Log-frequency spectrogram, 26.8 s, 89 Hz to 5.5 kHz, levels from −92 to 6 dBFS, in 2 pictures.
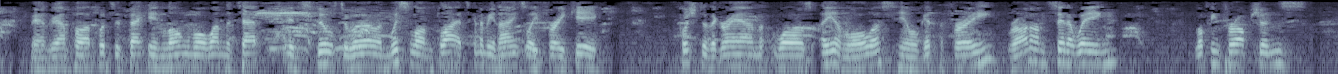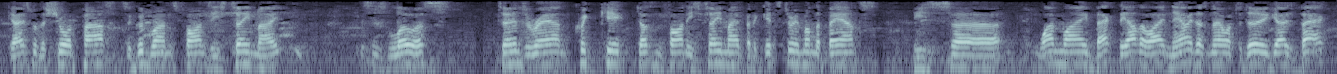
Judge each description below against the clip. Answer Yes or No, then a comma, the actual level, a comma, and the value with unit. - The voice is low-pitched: No, medium, 145 Hz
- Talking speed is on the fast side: Yes, fast, 210 wpm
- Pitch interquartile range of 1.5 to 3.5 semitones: Yes, average, 2.9 semitones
